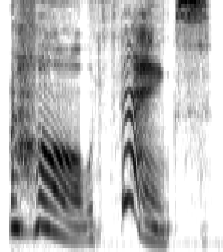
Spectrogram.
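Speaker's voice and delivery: usual speaking voice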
